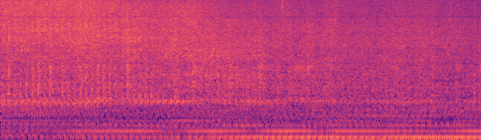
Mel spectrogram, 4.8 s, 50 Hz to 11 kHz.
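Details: VR6 24V petrol engine idling with a steady, hollow knock in the low hum, checked by pulling coils one by one to see if the knock goes away. Rod knock is suspected.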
